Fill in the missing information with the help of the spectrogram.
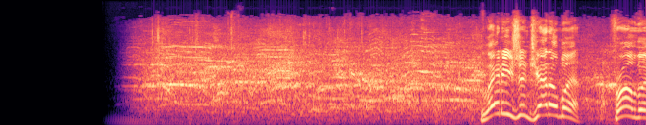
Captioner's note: crowd cheering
